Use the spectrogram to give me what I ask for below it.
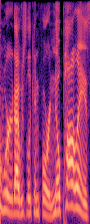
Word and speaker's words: nopales: Nopales. That's the word I was looking for. Nopales. Is that how you say it? Yes, nopales is the cooked cactus leaf.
